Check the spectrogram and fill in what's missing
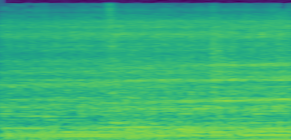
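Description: An old motorbike's engine drones loudly and steadily while riding along a rough road, a constant buzzing hum with no speech.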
